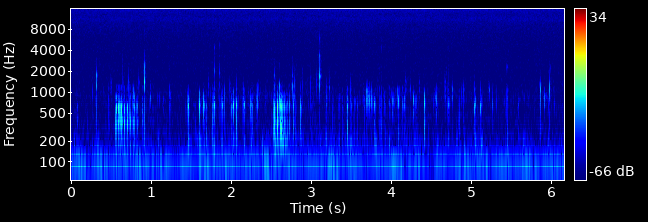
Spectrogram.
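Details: Real stomach rumbling and digestive noises from a person's active stomach, not recorded in real time: bowel sounds (borborygmi).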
